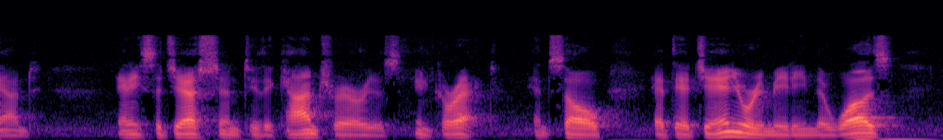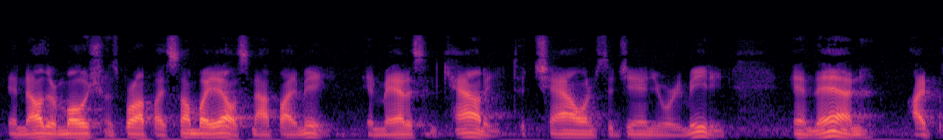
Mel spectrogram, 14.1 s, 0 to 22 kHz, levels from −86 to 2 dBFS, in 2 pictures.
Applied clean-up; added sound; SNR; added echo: none; none; none; none.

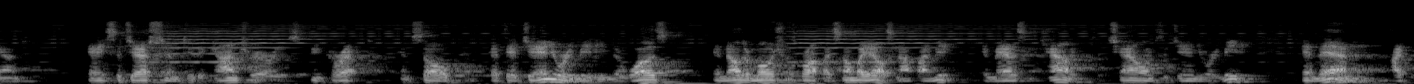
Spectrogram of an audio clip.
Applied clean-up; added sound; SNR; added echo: classical method WPE with log-MMSE.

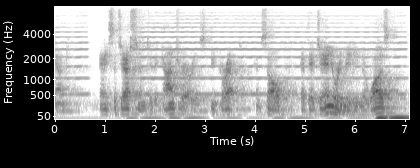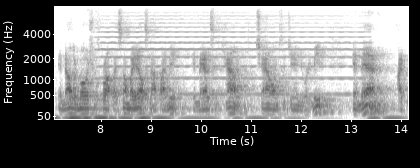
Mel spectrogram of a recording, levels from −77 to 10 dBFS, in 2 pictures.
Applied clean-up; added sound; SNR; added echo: none; Bowed string instrument; 13 dB; reverberation time 1.1 s.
